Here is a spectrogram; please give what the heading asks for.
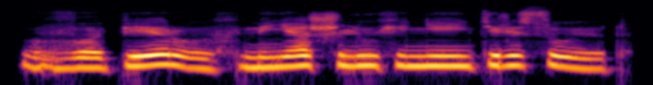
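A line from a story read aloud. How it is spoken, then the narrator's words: Growling. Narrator (Russian): прорычал я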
